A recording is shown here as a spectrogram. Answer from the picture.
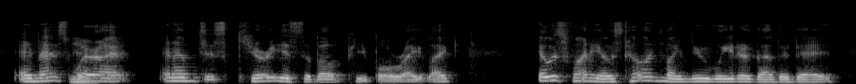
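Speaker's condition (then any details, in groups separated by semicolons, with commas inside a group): Cerebral palsy; wheelchair user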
